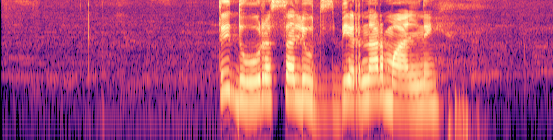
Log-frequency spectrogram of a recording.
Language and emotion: Russian, angry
